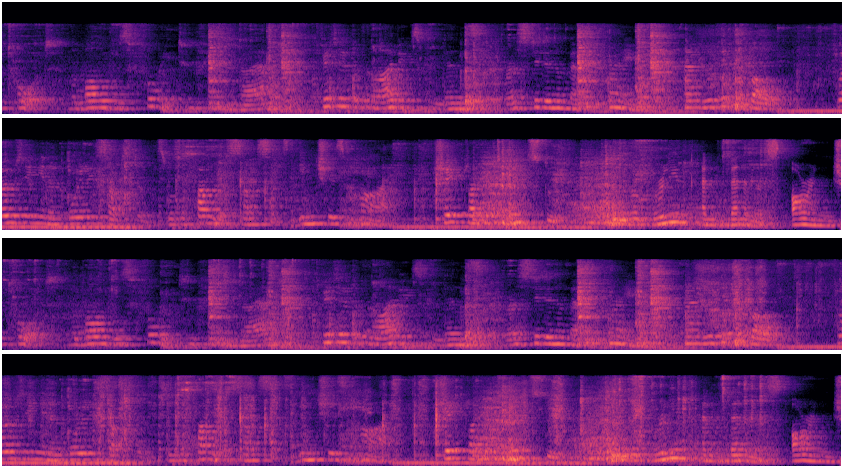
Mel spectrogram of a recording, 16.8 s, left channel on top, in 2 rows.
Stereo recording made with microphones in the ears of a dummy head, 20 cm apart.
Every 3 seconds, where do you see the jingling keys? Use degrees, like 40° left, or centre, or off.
50° right, 20° left, 10° left, 30° right, 60° right, 70° right.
